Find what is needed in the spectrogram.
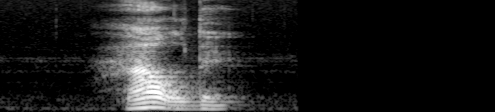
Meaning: inflection of halen: 1. singular past indicative 2. singular past subjunctive
- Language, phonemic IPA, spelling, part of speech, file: Dutch, /ˈhaɫdə/, haalde, verb, Nl-haalde.ogg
